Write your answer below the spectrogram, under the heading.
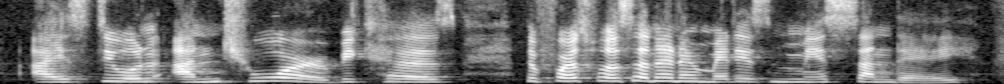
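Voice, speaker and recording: With ordinary pitch variation, the speaker talks in a non-native accent. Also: woman, very clean recording, silent background. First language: not English. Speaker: abuse survivor, program participant. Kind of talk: testimony. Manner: halting.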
